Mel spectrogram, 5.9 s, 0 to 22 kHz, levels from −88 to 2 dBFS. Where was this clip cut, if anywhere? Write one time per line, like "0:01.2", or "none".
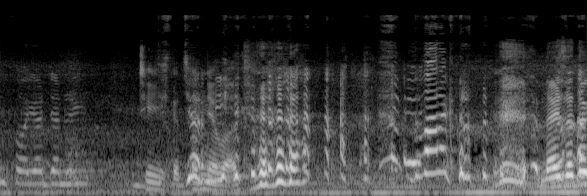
none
